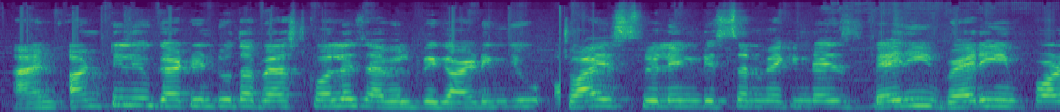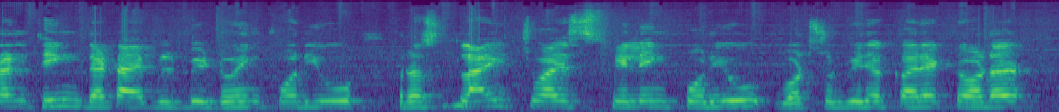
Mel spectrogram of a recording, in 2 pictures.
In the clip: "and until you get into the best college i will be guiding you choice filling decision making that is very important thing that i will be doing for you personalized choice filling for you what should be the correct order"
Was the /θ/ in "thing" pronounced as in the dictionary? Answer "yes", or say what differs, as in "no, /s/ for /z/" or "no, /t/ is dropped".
no, /t/ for /θ/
